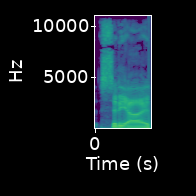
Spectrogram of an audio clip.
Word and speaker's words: Serie A: Serie A is Juve Napoli.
